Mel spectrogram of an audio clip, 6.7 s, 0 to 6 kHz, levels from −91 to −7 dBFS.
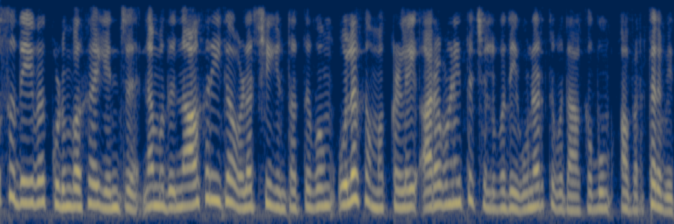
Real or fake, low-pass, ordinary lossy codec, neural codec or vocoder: fake; 5.4 kHz; none; codec, 44.1 kHz, 7.8 kbps, Pupu-Codec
